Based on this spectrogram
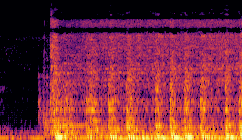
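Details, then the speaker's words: Nissan Almera that won't start, engine light not showing: starter cranks the engine at a brisk, even chug of about seven beats a second but it never fires; a failed relay is the cause. "อ่าอาการรถก็คือรสจัดการไม่ติดนะครับไฟไม่โชว์ครับEngineไม่ขึ้นนะครับ"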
